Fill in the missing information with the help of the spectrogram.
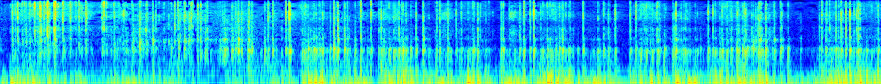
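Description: A flat, flexible red silicone pot holder with a ribbed texture, held in the hands, is scratched with fingernails. Continuous rough, rasping scratches run throughout, with a strong low rumble underneath and faint bright scraping texture on top.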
